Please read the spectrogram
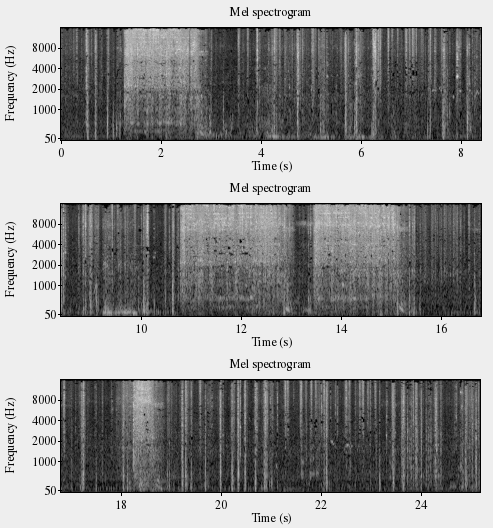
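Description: Metalwork at a steel bench: tools and stainless parts clicking and clinking, broken by four loud bursts of rushing hiss, each lasting one to two seconds.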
